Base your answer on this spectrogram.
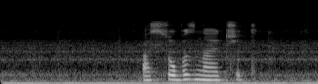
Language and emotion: Russian, neutral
